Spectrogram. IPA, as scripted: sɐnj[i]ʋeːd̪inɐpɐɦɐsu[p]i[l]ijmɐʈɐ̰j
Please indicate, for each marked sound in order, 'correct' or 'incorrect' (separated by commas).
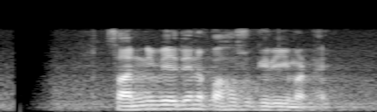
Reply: correct, incorrect, incorrect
